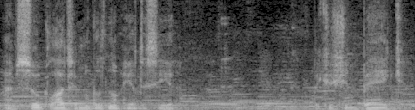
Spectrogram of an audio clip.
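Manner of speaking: very low, hushed bitterness; quiet bitter reproach. Acted. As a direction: condemn your son under your breath, heavy with hurt. Grieving father rebukes silent son.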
